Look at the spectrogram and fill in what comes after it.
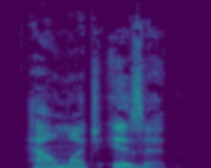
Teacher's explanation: notice that the main sentence stress falls on is in this question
